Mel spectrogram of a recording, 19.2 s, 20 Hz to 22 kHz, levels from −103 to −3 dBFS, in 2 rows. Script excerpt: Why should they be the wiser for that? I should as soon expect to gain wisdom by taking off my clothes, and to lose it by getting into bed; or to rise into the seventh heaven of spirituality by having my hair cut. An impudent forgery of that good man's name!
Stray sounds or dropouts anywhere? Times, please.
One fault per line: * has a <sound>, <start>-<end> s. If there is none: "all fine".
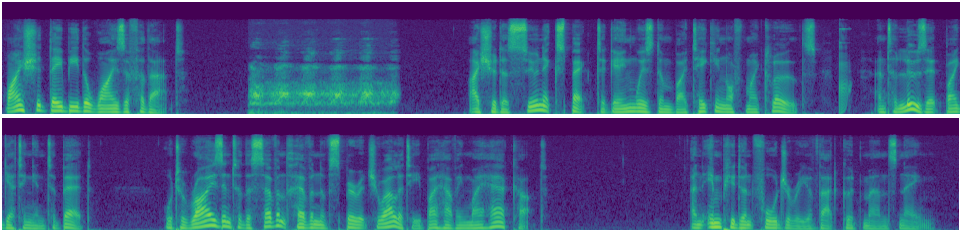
* has a bark, 2.5-4.0 s
* has a tap, 8.4-8.5 s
